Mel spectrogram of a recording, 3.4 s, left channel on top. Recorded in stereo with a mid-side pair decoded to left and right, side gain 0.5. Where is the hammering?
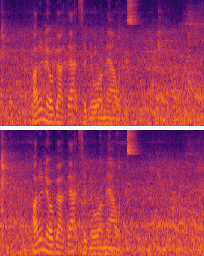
65° right, 5 m.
